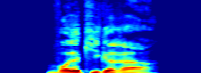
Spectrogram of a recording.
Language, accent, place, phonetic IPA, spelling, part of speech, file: German, Germany, Berlin, [ˈvɔlkɪɡəʁɐ], wolkigerer, adjective, De-wolkigerer.ogg
- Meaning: inflection of wolkig: 1. strong/mixed nominative masculine singular comparative degree 2. strong genitive/dative feminine singular comparative degree 3. strong genitive plural comparative degree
